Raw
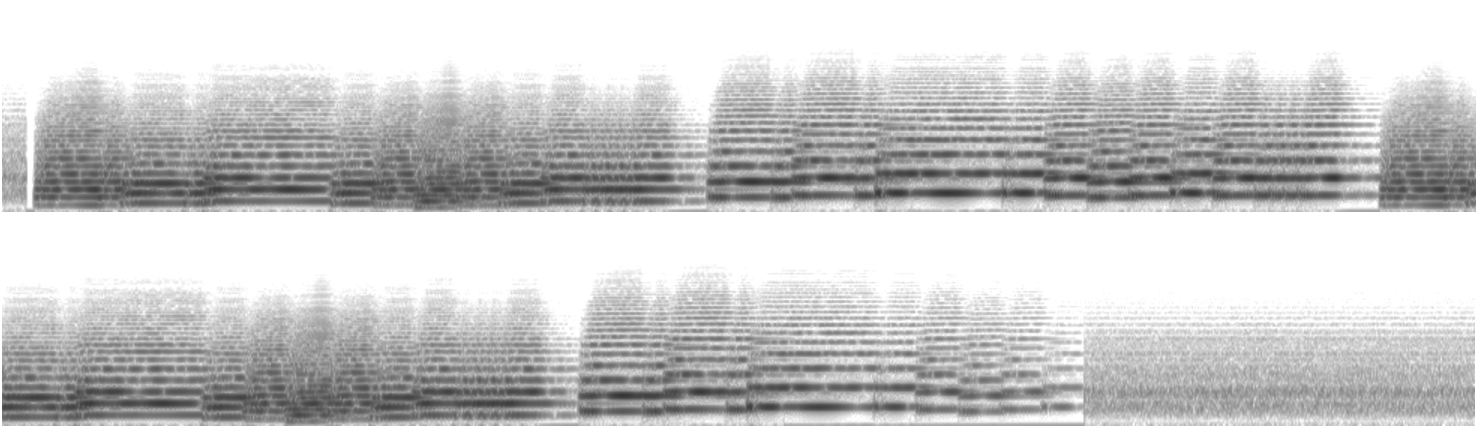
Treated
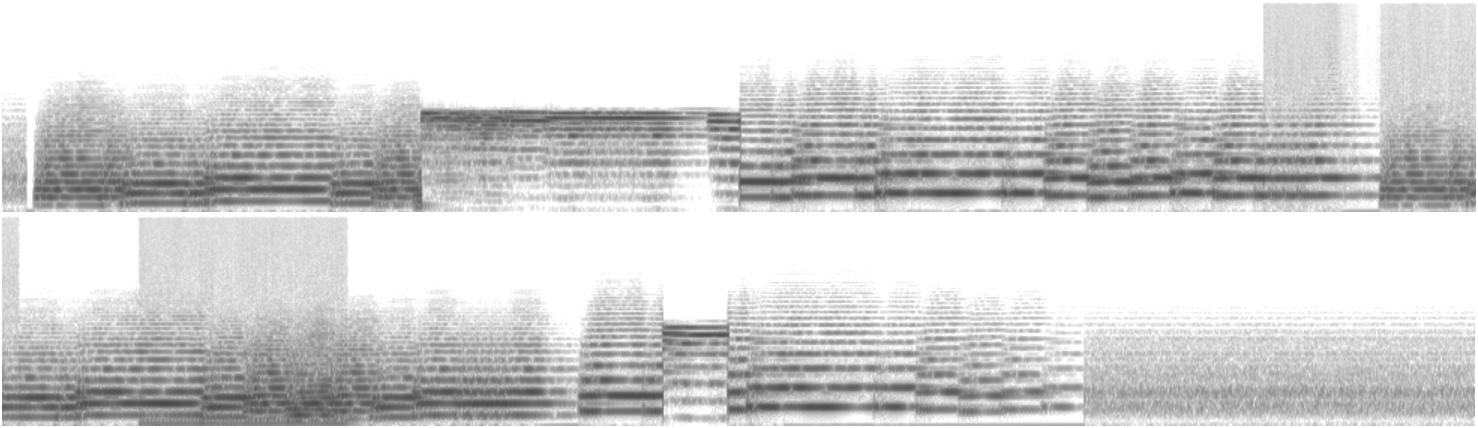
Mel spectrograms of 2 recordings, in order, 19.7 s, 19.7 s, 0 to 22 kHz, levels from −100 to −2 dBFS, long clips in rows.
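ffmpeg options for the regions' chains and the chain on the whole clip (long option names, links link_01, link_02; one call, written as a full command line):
ffmpeg -i in.wav -filter_complex "[0:a]asettb=1/sr,asplit=3[link_01][link_02][link_03];[link_01]atrim=end=2.804[link_04];[link_02]atrim=start=2.8:end=4.93,asetpts=PTS-STARTPTS,afade=type=in:duration=0.004:curve=qsin,afade=type=out:start_time=2.126:duration=0.004:curve=qsin,lowpass=frequency=2300:width_type=q:width=0.5098,lowpass=frequency=2300:width_type=q:width=0.6013,lowpass=frequency=2300:width_type=q:width=0.9,lowpass=frequency=2300:width_type=q:width=2.563,afreqshift=-2700,aecho=1:1:3.2:0.87,atrim=end_sample=93933[link_05];[link_03]atrim=start=4.926[link_06];[link_04][link_05]acrossfade=duration=0.004:curve1=hsin:curve2=qsin[link_07];[link_07][link_06]acrossfade=duration=0.004:curve1=qsin:curve2=hsin,asettb=1/sr,asplit=3[link_08][link_09][link_10];[link_08]atrim=end=8.424[link_11];[link_09]atrim=start=8.42:end=9.95,asetpts=PTS-STARTPTS,afade=type=in:duration=0.004:curve=qsin,afade=type=out:start_time=1.526:duration=0.004:curve=qsin,highshelf=frequency=3700:gain=-10.5,acompressor=threshold=-32dB:ratio=8:attack=3.2:release=140:knee=1:detection=peak,acrusher=bits=5:mode=log:mix=0:aa=0.000001[link_12];[link_10]atrim=start=9.946[link_13];[link_11][link_12]acrossfade=duration=0.004:curve1=hsin:curve2=qsin[link_14];[link_14][link_13]acrossfade=duration=0.004:curve1=qsin:curve2=hsin,asettb=1/sr,asplit=3[link_15][link_16][link_17];[link_15]atrim=end=10.754[link_18];[link_16]atrim=start=10.75:end=12.14,asetpts=PTS-STARTPTS,afade=type=in:duration=0.004:curve=qsin,afade=type=out:start_time=1.386:duration=0.004:curve=qsin,acrusher=bits=6:mode=log:mix=0:aa=0.000001,aeval=exprs='0.0944*sin(PI/2*1.41*val(0)/0.0944)':channel_layout=same,aeval=exprs='val(0)+0.00794*(sin(2*PI*60*n/s)+sin(2*PI*2*60*n/s)/2+sin(2*PI*3*60*n/s)/3+sin(2*PI*4*60*n/s)/4+sin(2*PI*5*60*n/s)/5)':channel_layout=same[link_19];[link_17]atrim=start=12.136[link_20];[link_18][link_19]acrossfade=duration=0.004:curve1=hsin:curve2=qsin[link_21];[link_21][link_20]acrossfade=duration=0.004:curve1=qsin:curve2=hsin,asettb=1/sr,asplit=3[link_22][link_23][link_24];[link_22]atrim=end=14.244[link_25];[link_23]atrim=start=14.24:end=14.68,asetpts=PTS-STARTPTS,afade=type=in:duration=0.004:curve=qsin,afade=type=out:start_time=0.436:duration=0.004:curve=qsin,asplit=2[link_26][link_27];[link_27]adelay=24,volume=-6.5dB[link_28];[link_26][link_28]amix=inputs=2:normalize=0,atrim=end_sample=19404,lowpass=frequency=2400:width_type=q:width=0.5098,lowpass=frequency=2400:width_type=q:width=0.6013,lowpass=frequency=2400:width_type=q:width=0.9,lowpass=frequency=2400:width_type=q:width=2.563,afreqshift=-2800[link_29];[link_24]atrim=start=14.676[link_30];[link_25][link_29]acrossfade=duration=0.004:curve1=hsin:curve2=qsin[link_31];[link_31][link_30]acrossfade=duration=0.004:curve1=qsin:curve2=hsin,bandreject=frequency=50:width_type=h:width=6,bandreject=frequency=100:width_type=h:width=6,bandreject=frequency=150:width_type=h:width=6,alimiter=level_in=2dB:limit=-24dB:level=0:latency=1:release=17,volume=-2dB,volume=-3.5dB" out.wav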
